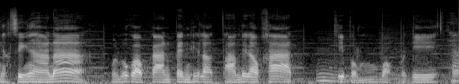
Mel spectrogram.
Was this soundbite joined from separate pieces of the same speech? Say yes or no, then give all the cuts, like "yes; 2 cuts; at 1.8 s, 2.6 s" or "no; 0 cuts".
yes; 1 cut; at 1.0 s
